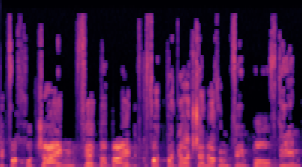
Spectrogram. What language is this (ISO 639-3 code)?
heb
